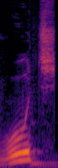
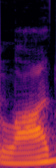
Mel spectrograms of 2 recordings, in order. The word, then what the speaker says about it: Łódź: We totally called it Lodz. We would, yeah, Lodz. Łódź. Łódź.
